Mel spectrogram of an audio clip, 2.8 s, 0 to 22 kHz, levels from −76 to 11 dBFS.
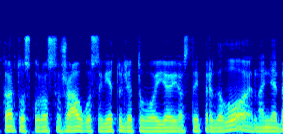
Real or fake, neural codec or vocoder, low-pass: real; none; 7.2 kHz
